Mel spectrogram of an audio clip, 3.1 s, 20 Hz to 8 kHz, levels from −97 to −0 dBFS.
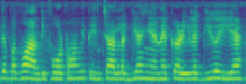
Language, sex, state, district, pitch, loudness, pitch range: Punjabi, female, Punjab, Kapurthala, 225 Hz, -17 LUFS, 220-230 Hz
